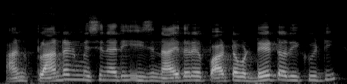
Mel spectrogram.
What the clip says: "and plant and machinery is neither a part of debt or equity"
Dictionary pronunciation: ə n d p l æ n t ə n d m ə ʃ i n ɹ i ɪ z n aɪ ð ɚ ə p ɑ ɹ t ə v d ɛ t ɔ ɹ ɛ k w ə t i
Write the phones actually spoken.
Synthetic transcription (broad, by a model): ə n d p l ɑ n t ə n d m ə s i n ɹ i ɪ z n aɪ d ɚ ə p ɑ ɹ t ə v d ɛ t ɔ ɹ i k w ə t i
